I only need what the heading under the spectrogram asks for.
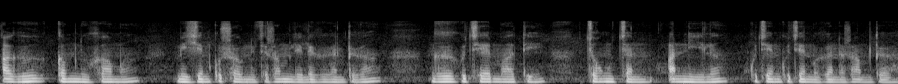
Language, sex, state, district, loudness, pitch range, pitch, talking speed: Wancho, male, Arunachal Pradesh, Longding, -17 LUFS, 115-130 Hz, 125 Hz, 145 wpm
